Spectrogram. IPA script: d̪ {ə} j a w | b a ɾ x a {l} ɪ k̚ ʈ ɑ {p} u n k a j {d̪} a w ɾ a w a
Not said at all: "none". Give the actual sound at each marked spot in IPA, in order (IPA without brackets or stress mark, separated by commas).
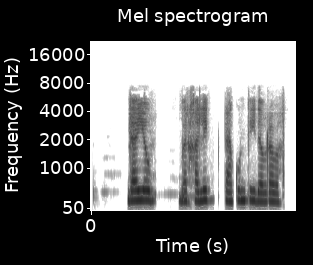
ɑ, l, k, d̪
